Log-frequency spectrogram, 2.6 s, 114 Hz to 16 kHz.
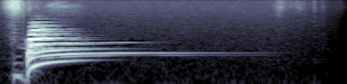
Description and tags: canpop6raw
Pringle can recorded from inside and out for use as percussion and some sounds usable as impulse responses to give you that inside the pringle can sound that all the kids are doing these days.
can, percussion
